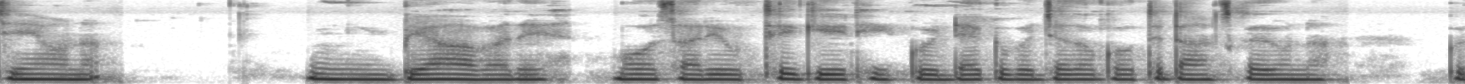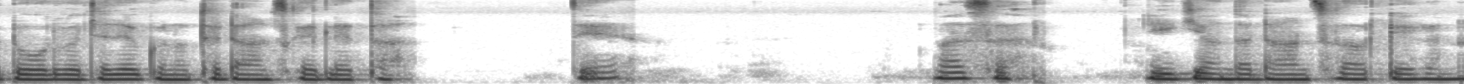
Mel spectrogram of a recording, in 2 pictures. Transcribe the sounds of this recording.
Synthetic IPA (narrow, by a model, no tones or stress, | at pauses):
d͡ʒẽːonaː | bɪjaːʋaːd̪eː | bɔːt̪saːɾeːʊt̪ʰːeːɡeːʈʰiːkoːiːɖɛːkbəd͡ʒaːd̪aːɦʊɡaːʊt̪ʰːeːɖãːnskəɾõːnaː | koːiːʈoːlbəd͡ʒaːd̪eːʊɡenʊt̪ʰːeːɖãːnskəɾleːt̪aː | t̪eː | bəs | iːkiːɦõːnd̪aːɖaːnsd̪ɔːɾkeːkənaː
